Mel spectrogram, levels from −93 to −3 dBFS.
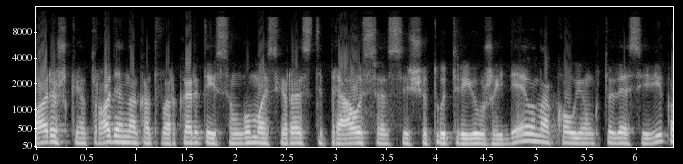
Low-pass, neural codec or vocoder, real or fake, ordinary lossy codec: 14.4 kHz; none; real; AAC, 96 kbps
